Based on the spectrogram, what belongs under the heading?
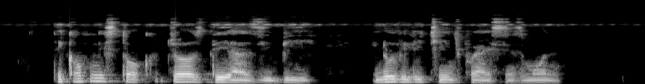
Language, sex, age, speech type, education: Nigerian Pidgin, male, 15-29, spontaneous, tertiary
